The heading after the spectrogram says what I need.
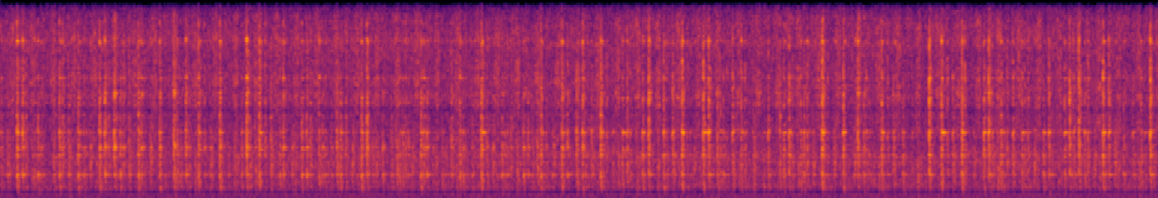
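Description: A rough, gritty rumble with scattered rattles comes through the stethoscope; the wheel hub bearing is worn.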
